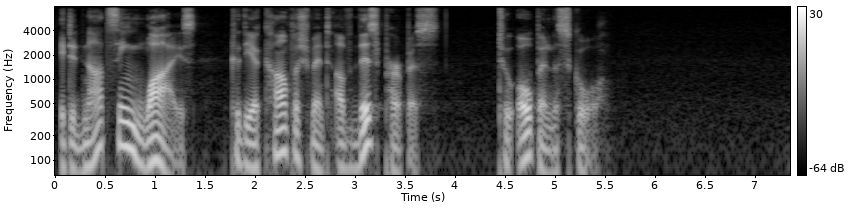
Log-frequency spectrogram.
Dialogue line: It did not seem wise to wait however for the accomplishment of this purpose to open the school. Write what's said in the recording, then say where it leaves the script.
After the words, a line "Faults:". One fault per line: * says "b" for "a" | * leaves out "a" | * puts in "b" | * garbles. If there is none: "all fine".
It did not seem wise to the accomplishment of this purpose to open the school.
Faults:
* leaves out "wait however for"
